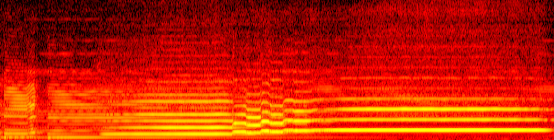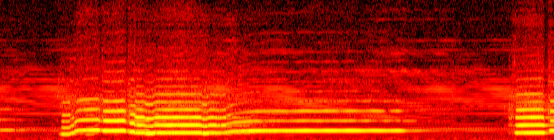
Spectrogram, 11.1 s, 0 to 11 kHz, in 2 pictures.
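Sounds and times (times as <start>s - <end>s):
flute long held note: 1.0s - 9.8s.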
